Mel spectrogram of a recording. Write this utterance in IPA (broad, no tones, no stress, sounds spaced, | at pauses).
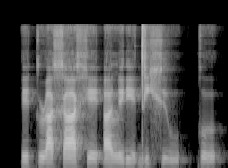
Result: ɪ k ɹ a x a x e ʔ a l ɪ ɾʲ e d i xʲ u | k ʊ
